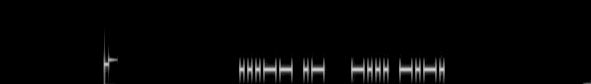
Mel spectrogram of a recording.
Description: Morse code, heard as a keyed tone, about 31 wpm, 700 Hz. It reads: 3A BC
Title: Field Day Exchanges - 30wpm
